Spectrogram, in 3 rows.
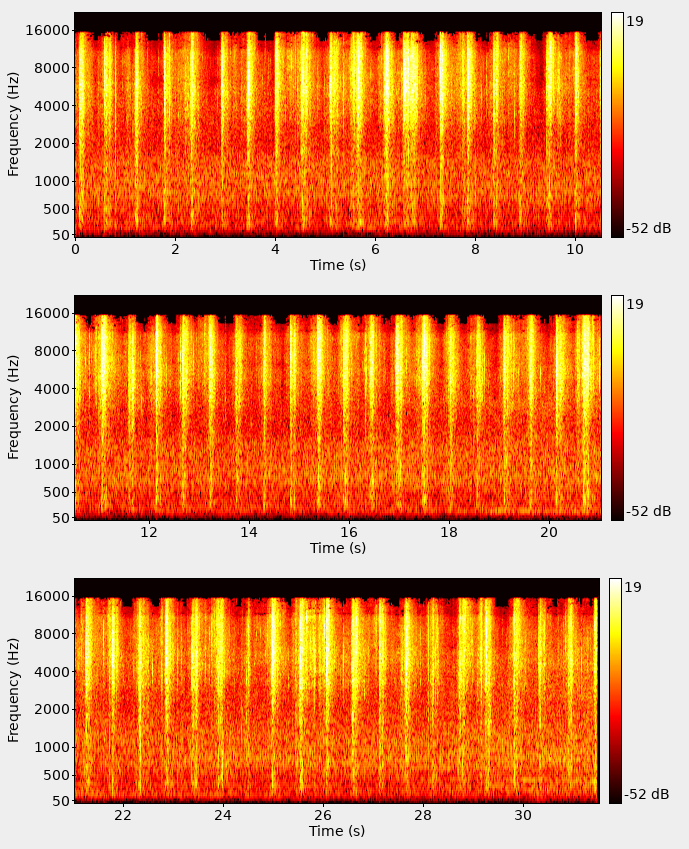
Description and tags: Walking on railroad ballast
Recorded 7-15-2013 at railroad tunnel beneath I-85 in Atlanta, GA, near Armour and Monroe drive.
feet, ballast, walking, railroad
